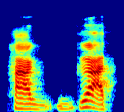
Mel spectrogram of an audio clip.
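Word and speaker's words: JaGaT: Entonces se pronuncia Hagat.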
